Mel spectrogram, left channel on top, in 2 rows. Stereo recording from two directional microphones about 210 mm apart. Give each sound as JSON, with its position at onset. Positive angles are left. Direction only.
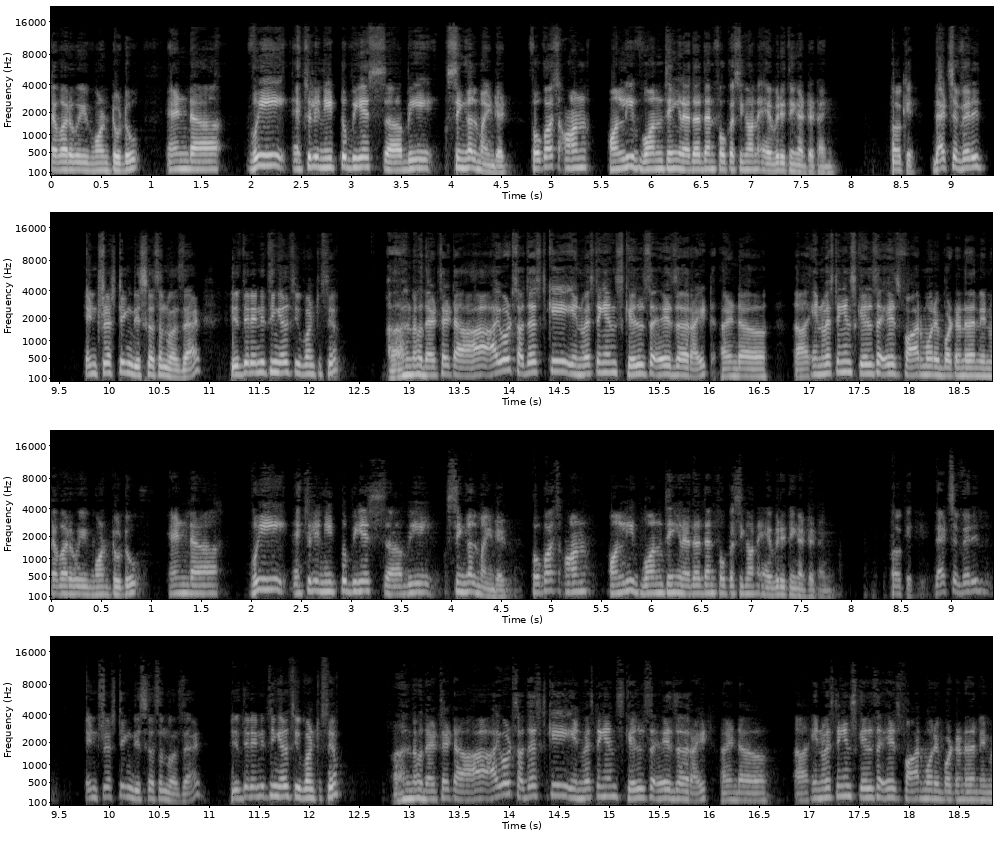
{"t": 0.0, "sound": "speech", "side_deg": 50}
{"t": 8.4, "sound": "speech", "side_deg": 45}
{"t": 11.8, "sound": "speech", "side_deg": -5}
{"t": 12.9, "sound": "speech", "side_deg": 50}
